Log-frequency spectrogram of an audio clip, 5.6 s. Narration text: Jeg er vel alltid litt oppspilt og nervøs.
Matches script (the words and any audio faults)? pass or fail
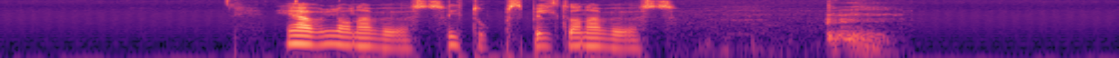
fail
